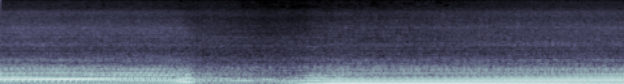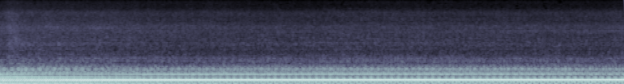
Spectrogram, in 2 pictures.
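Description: A truck engine hums steadily, heard from inside the cab.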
